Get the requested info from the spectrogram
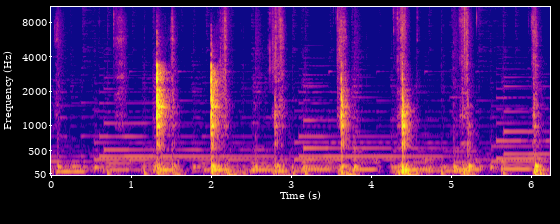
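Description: Chef's knife chopping fresh mint leaves on a wooden cutting board: slow single chops, about one every three-quarters of a second, each a short knock of the blade on the board.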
